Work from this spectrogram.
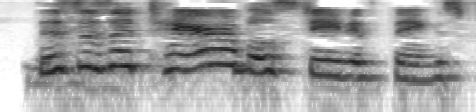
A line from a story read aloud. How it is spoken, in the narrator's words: cried out the sadhu Ram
